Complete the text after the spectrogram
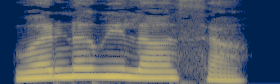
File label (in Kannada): "ವರ್ಣವಿಲಾಸ", Kannada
